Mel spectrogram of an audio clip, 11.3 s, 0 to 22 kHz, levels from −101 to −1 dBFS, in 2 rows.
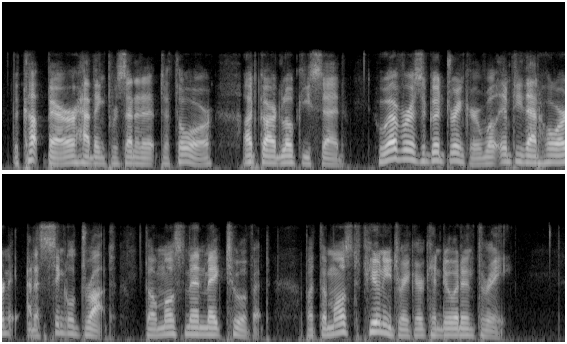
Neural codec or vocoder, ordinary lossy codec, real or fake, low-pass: none; Opus, 24 kbps; real; 7.2 kHz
